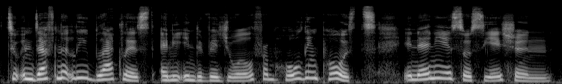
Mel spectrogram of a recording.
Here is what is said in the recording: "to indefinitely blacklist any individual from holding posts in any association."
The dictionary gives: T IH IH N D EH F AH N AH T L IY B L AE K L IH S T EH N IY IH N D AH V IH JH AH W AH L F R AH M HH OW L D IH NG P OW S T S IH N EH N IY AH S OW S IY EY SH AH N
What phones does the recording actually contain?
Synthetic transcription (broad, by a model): T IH IH N D EH F AH N AH T L IY B L AE K L IH S T EH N IY IH N D AH V IH JH AH W AH L F R AH M HH OW L D IH NG P OW S T S IH N EH N IY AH S OW S IY EY SH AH N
